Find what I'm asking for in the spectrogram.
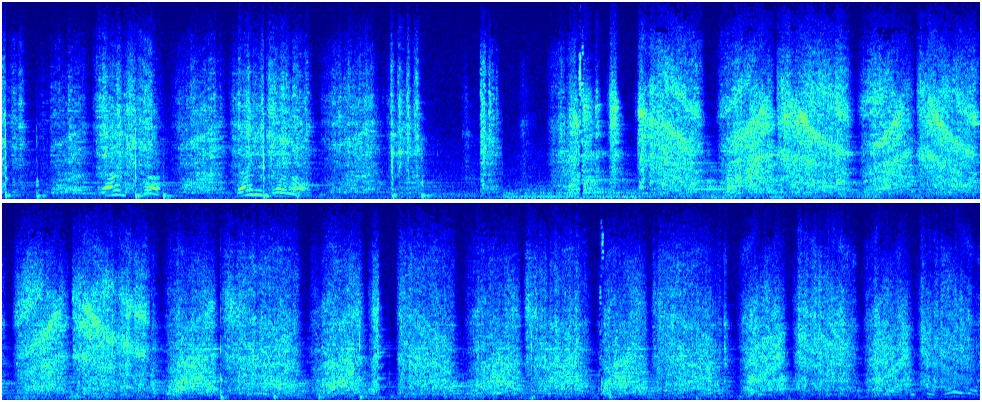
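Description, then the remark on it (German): A large two-man pit saw, worked by a top man on the trestle and a helper below, rasps through wood in steady back-and-forth strokes, loud, the rough grinding rhythm continuing without pause. “Bis die Säge im Schnitt Führung gewinnt, muss sie sehr behutsam betätigt werden.”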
